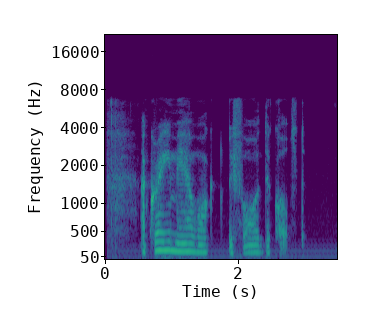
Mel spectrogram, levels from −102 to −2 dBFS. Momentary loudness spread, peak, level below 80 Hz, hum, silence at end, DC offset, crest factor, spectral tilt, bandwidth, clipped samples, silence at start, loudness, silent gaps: 17 LU; -24 dBFS; -74 dBFS; 50 Hz at -65 dBFS; 0.5 s; under 0.1%; 22 dB; -6.5 dB/octave; 7.2 kHz; under 0.1%; 0.05 s; -45 LUFS; none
